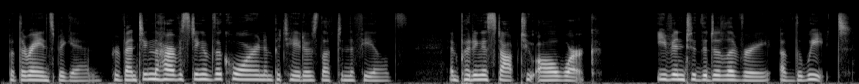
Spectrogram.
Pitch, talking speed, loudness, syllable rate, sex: 205 Hz, 210 wpm, -19 LUFS, 5.7 syllables/s, female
